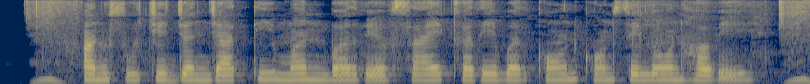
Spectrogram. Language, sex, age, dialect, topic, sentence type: Chhattisgarhi, female, 18-24, Northern/Bhandar, banking, question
